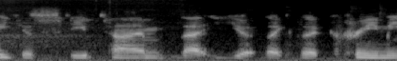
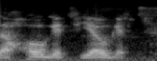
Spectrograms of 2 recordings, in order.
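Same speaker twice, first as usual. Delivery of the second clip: put-on speaking with a Boston accent; 2 semitones higher than usual. Joking about a name sounding like a yogurt brand: boston accent. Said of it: "You just said in a Boston accent".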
